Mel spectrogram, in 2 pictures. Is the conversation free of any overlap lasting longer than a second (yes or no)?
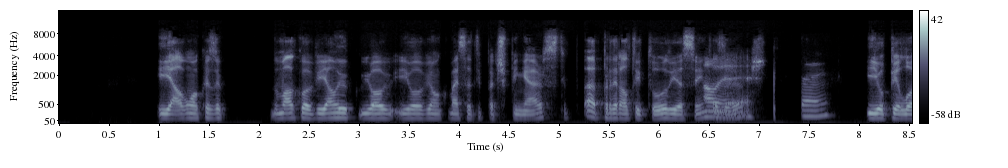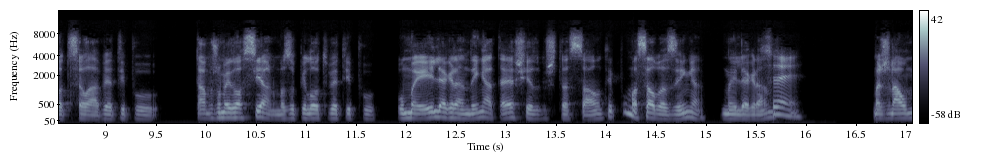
yes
